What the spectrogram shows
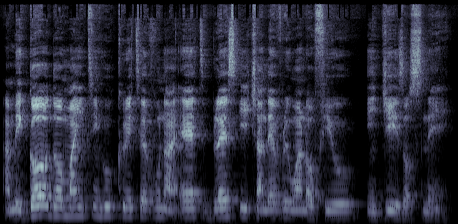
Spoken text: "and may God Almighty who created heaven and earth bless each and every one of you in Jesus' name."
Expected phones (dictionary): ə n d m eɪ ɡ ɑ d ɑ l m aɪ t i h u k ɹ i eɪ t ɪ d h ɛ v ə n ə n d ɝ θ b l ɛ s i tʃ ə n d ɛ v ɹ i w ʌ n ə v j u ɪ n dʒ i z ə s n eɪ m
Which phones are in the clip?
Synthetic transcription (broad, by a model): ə m eɪ ɡ ɑ d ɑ m aɪ t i h u k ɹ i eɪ t h ɛ v ə n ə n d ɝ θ b l ɛ s i tʃ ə n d ɛ v ɹ i w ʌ n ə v j u ɪ n dʒ i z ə s n eɪ m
